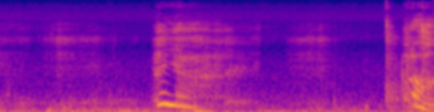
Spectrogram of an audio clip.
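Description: A man's short breathy vocal sound, falling in pitch, a little before halfway through, over a steady low rumble; a single sharp click just before the end.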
